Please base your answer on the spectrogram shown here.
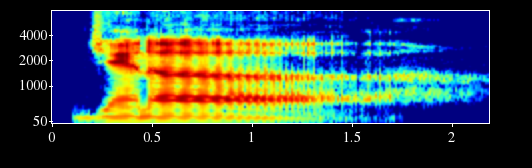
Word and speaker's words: Jana: My name is pronounced as Jan with an extra A. Okay. Jana.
